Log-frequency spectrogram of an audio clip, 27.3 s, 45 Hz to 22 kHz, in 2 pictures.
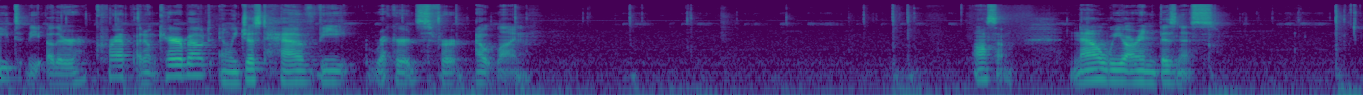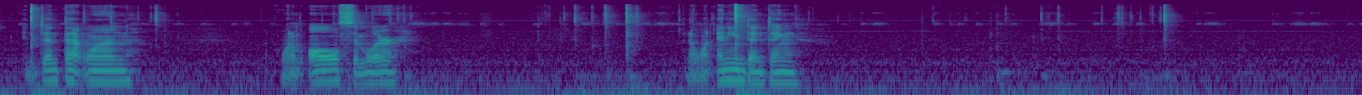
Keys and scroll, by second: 0.0-2.8 typing, 4.6 alt+j, 5.2 alt+j, 6.3 alt+j, 7.3-9.7 typing, 12.1 i, 13.4 Tab, 14.0 Escape, 15.1 shift+g, 17.0 ctrl+v, 17.6 g, 17.7 g, 19.7 shift+i, 21.1 Escape, 23.2 j, 24.2 ctrl+v, 25.2 shift+g, 27.1 h.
